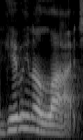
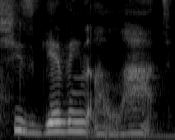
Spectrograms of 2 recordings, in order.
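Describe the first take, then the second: First: Said in the usual way. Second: Slow and drawn out, a bit softer; drawn-out knowing repeat; slow emphatic repeat. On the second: Shown as a demonstration. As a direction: stretch every word out to savor it.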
